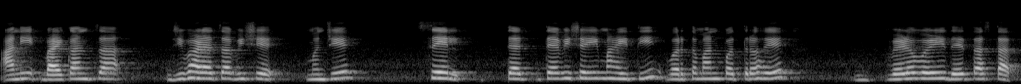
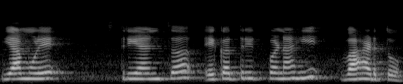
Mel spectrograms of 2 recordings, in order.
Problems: none marked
